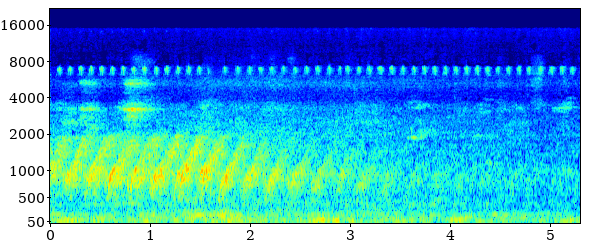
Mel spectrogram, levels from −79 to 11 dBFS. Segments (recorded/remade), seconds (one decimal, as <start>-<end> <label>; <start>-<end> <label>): 0.0-2.9 recorded; 2.9-5.3 remade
